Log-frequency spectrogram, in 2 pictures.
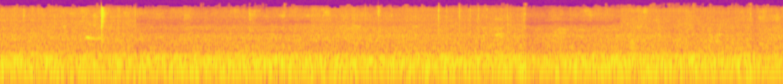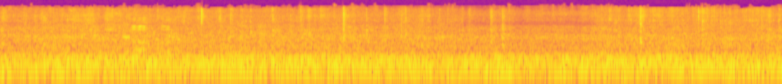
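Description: A jet engine roars steadily, heard from inside an airliner cabin.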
